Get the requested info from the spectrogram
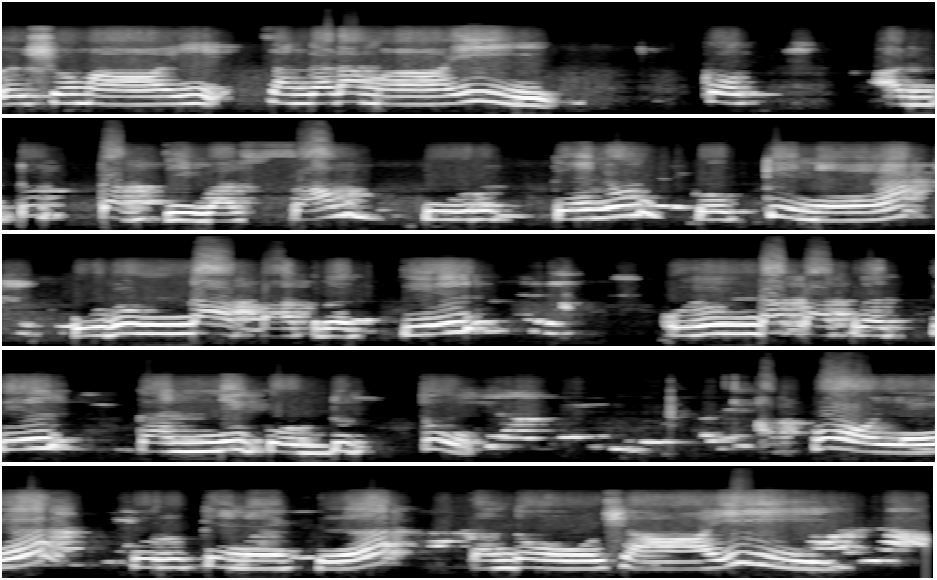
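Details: Speech of a young girl born deaf who received a cochlear implant at one and a half years and still attends speech therapy; previously unable to speak in sentences.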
